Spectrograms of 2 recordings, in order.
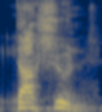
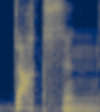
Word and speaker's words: Dachshund: In essence, the dachs, and so people pronounce it in different way. – Dachshund. – Put a k in there too. Dachshund. – Dachshund or dachshund.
